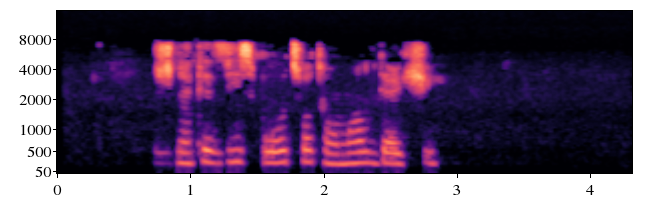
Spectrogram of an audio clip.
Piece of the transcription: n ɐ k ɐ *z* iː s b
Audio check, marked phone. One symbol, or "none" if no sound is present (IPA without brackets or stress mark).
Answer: z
